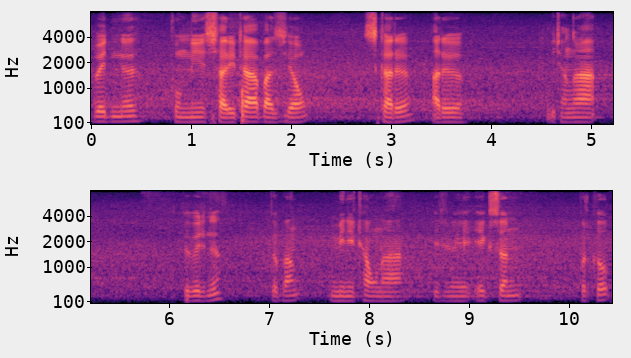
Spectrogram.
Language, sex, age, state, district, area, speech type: Bodo, male, 30-45, Assam, Chirang, rural, spontaneous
